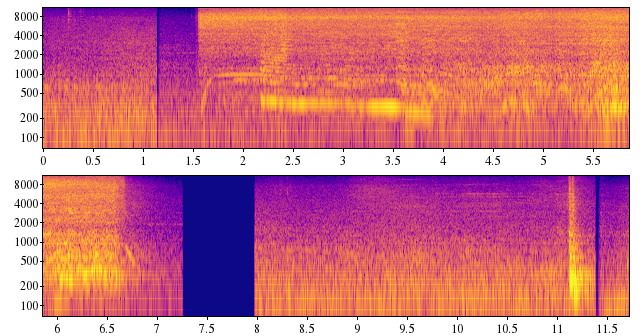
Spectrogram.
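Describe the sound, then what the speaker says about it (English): Aircraft skin on a Piper being trimmed with a high-pitched power tool, a loud steady whine lasting several seconds that shifts in pitch as it cuts, then a pause and quieter handling noise. "Now we're going to go ahead and trim this skin, that way the spar can slide through here nicely without binding up."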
